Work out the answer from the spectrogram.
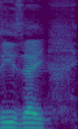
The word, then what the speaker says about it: Eze: Like Easy, I think it's easy, yeah. Is Eze.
